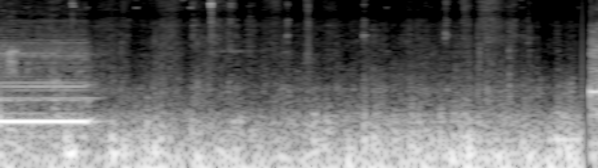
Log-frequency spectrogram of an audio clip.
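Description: A hired car drives along a road with a steady low engine and tyre rumble from inside, a short horn toot at the start, and the drone continuing evenly until a brief cut near the end.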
